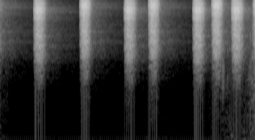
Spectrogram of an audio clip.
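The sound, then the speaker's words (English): A cabasa shaken in a steady rhythm: seven bright, crisp rattling bursts, two evenly spaced pairs then a quicker run of three, each a short metallic scrape with no voices. “The cabasa plays a rhythm for everyone.”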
